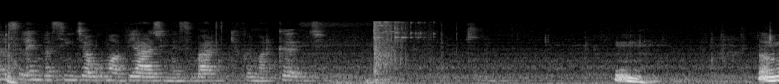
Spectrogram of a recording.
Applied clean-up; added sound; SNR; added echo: none; Shatter; 19 dB; reverberation time 2.3 s.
